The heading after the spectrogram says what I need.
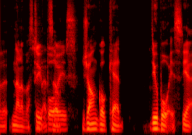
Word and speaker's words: Dubois: We've got Dubois. That's Dubois.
